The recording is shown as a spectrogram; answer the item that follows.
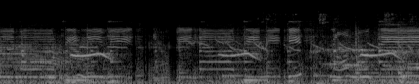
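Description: Soft background film music: a short melodic phrase with a gliding note that comes back about every second and a quarter, over steady low sustained tones.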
